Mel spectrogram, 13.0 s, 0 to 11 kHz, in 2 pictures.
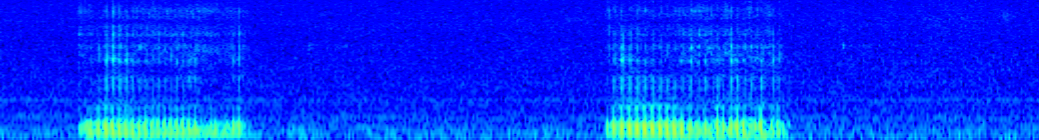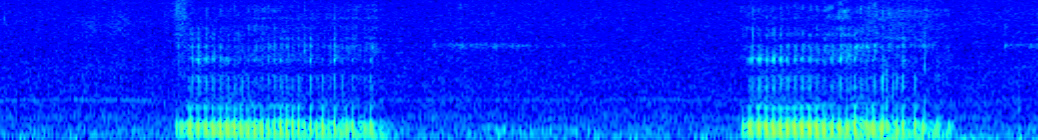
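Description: Loud, rattling snores at regular intervals, about 17 breaths a minute, with quiet pauses between them.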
